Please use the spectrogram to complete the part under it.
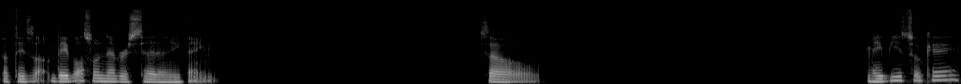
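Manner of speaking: half-whispered, slightly whispery voice. Speaking close to the mic so listeners can hear, whispering-ish.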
